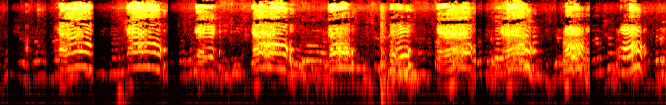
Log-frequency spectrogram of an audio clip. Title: The Precious Cry of Cute Newborn baby immediately @AfterBirth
